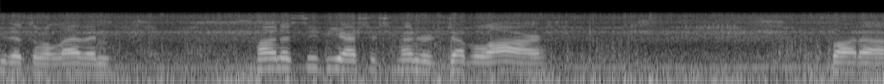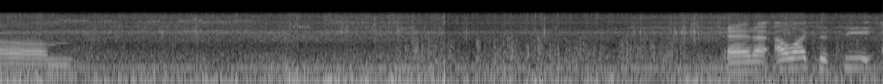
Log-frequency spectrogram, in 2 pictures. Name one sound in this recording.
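Wind rumbles and buffets loudly.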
